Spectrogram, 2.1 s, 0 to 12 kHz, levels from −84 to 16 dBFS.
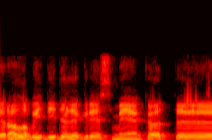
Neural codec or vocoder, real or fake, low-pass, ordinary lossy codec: none; real; 7.2 kHz; MP3, 64 kbps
